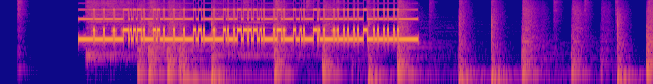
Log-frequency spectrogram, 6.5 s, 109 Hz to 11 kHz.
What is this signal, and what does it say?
RTTY (75 baud, 850 Hz shift), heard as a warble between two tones, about 1700 Hz centre. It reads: LIGA NACH.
